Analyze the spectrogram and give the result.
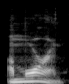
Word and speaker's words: Amouranth: Amouranth. Like Amore, as in like yeah. in love, Amouranth.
